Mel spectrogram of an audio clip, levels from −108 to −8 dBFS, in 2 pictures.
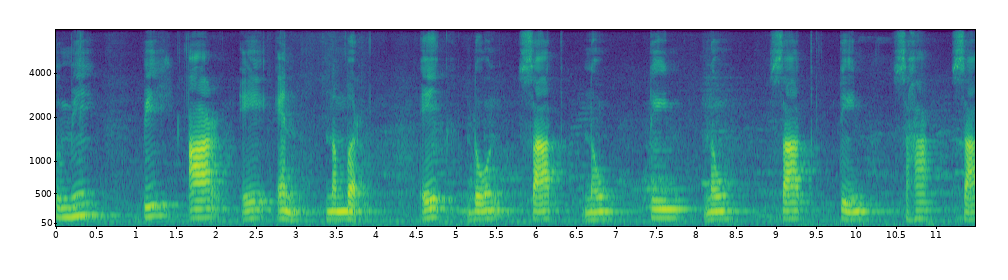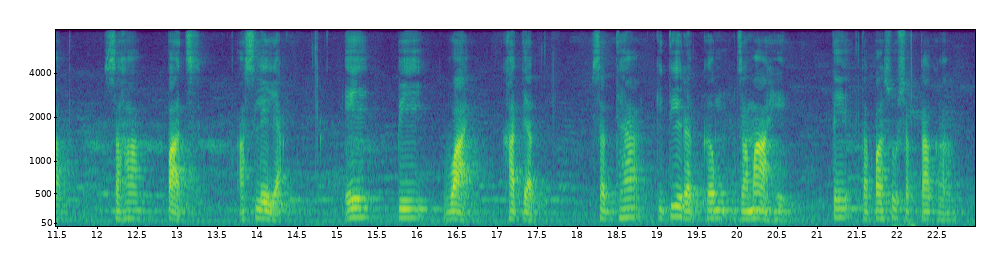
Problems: none marked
